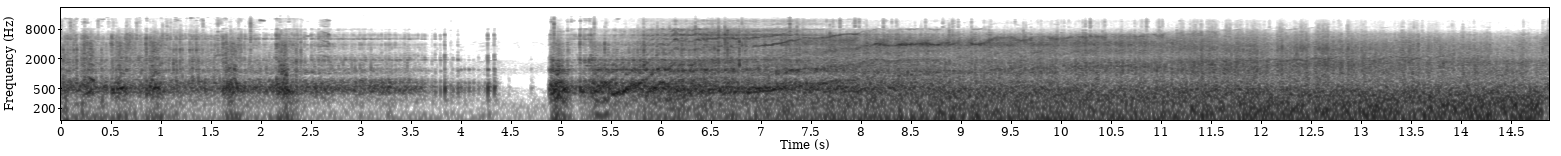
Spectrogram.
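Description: Loud rushing wind buffeting the microphone. A fading rumble in the first few seconds is followed by a short drop-out, then a steady, heavier rush starts suddenly about five seconds in.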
